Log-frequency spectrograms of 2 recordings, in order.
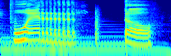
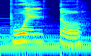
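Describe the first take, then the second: First: The r sound is fully pronounced. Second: The r sound is relaxed and lazy. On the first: The speaker calls it right. "It's supposed to be Puerto" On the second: The speaker calls it wrong. "sometimes I'm lazy and I say Puerto"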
